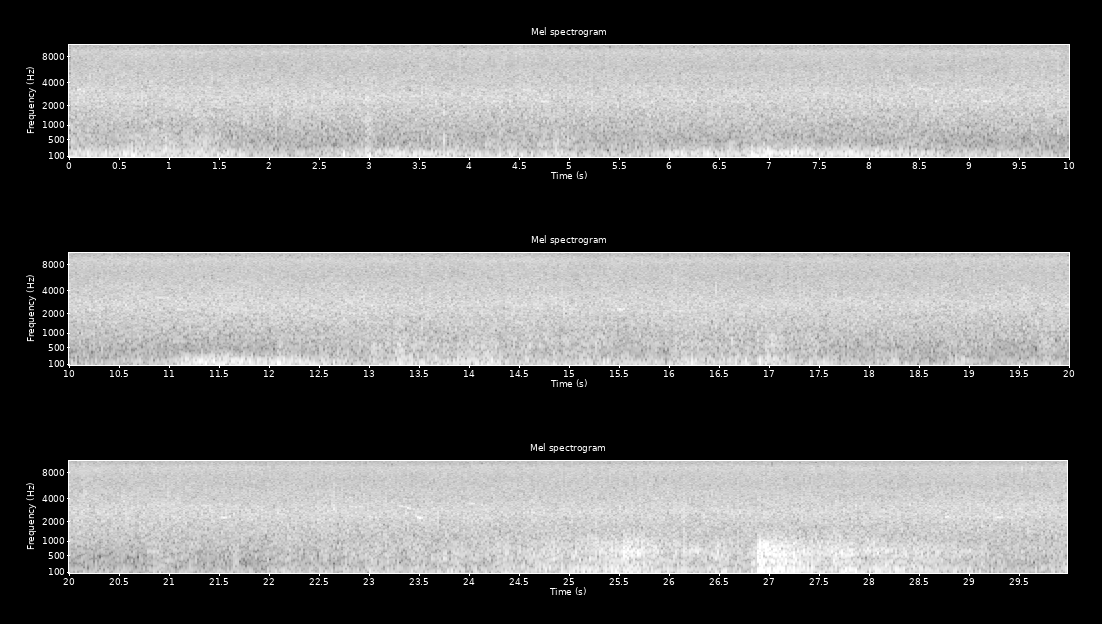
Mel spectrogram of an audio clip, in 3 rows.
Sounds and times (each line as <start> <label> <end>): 0.0 thunder 1.8
0.0 rain 29.9
0.0 wind 29.9
2.7 thunder 8.6
11.1 thunder 18.2
22.7 thunder 29.4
